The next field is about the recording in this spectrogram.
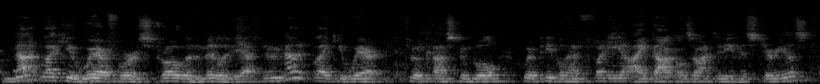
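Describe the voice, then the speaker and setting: A man's voice: medium pitch, fairly even intonation, a little fast, hardly any pauses, close to an everyday voice. A man in a staged play reading, acting a pushy, teasing, talkative flirt who needles a stranger. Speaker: amateur play reader. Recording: distant roomy recording with faint noise.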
